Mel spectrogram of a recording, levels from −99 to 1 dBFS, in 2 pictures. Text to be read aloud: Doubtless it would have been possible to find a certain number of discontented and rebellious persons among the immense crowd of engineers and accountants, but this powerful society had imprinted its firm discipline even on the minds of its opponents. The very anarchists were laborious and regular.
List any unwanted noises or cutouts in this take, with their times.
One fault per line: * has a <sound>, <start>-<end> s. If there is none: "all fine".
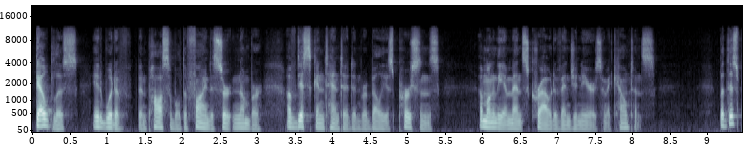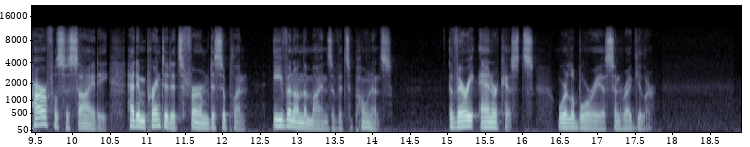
all fine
